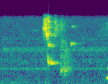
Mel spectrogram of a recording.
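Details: Maximilian's pionus kept as a pet, chatting and singing with its owner indoors; one brief scratchy, wavering squawk sliding downward, then a quiet room and the start of praise from the owner.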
